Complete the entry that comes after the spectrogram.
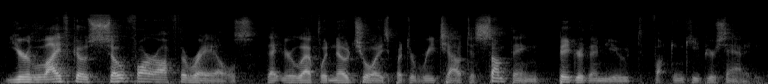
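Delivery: ordinary talk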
